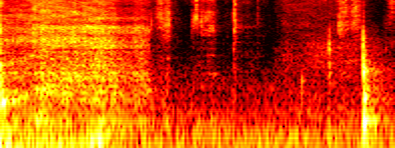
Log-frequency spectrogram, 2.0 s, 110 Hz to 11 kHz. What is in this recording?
Sound effects > Other mechanisms, engines, machines
Woodshop Foley-025
bam, bang, boom, bop, crackle, foley, fx, knock, little, metal, oneshot, perc, percussion, pop, rustle, sfx, shop, sound, strike, thud, tink, tools, wood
